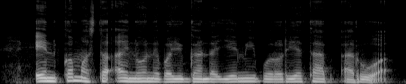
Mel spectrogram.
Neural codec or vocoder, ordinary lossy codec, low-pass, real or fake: vocoder, 44.1 kHz, 128 mel bands every 512 samples, BigVGAN v2; none; none; fake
